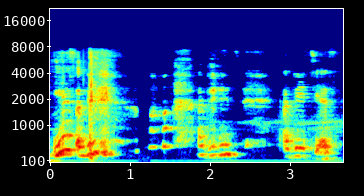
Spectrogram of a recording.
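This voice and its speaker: A woman from Kenya speaking as a podcast guest in a casual, reflective way, often pausing to search for words. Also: on the high side, animated, warm tone, a little hiss or hum. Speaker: interview guest, blogger and podcaster. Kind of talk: casual conversational interview. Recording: distant, dull lo-fi call sound.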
